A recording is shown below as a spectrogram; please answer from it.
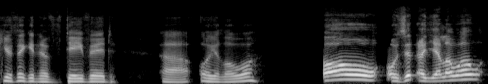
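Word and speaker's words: Oyelowo: name great actor she doesn't know how to pronounce it because he played um yes no you're right it's a yellow because he plays Martin Luther King yes absolutely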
